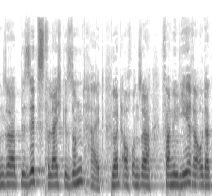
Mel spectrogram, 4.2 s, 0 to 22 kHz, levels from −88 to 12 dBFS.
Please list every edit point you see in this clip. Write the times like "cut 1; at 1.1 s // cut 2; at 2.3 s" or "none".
cut 1; at 0.9 s // cut 2; at 2.2 s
